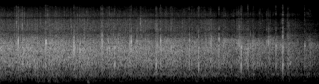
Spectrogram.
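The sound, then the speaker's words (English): A church audience applauding steadily, dense overlapping claps filling the space at a fairly loud level with no break, no voices standing out. “Come on, let's put our hands together one more time.”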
